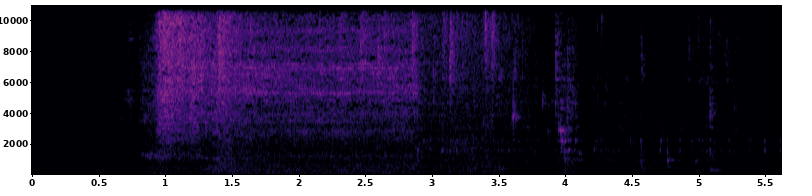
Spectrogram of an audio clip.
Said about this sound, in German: So, genug. Ab in die Dusche.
